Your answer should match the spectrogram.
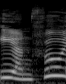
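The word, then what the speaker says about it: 慰安婦: So the term comfort women, pronounced ianfu in Japanese, wianpu in Korean, wianfu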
